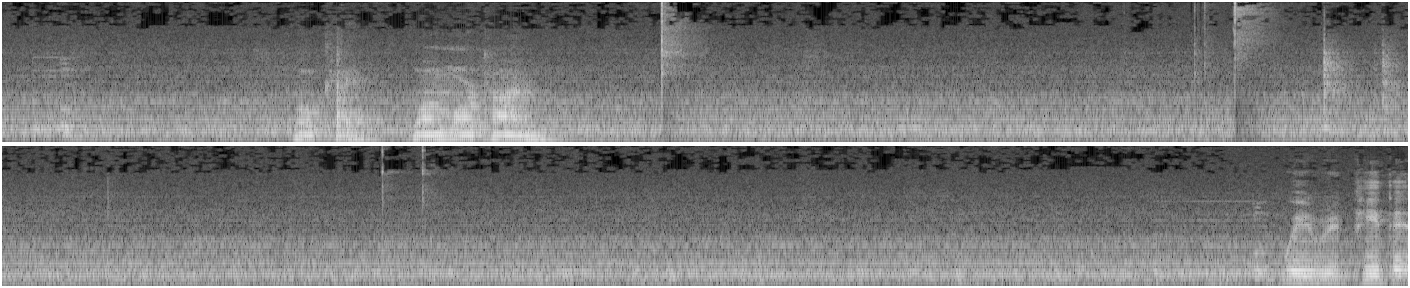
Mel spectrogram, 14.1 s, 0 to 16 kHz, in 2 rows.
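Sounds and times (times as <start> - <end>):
steady hum: 0.0 - 14.0
faint level tones: 12.8 - 14.0.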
